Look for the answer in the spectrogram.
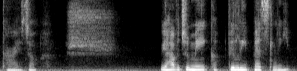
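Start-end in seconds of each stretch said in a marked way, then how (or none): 1.0-1.7 soft shush. Real, not acted. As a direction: shush the room quietly. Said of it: "We cannot shout anymore".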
